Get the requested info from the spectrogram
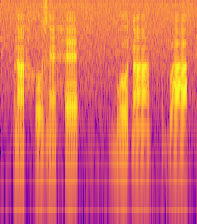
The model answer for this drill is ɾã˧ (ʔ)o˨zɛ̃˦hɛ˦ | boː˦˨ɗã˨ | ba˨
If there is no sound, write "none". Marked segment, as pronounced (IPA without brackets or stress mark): h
